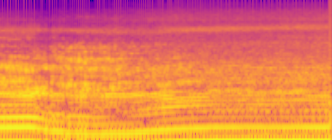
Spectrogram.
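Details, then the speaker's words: Salvage-auction Subaru WRX turbo, check engine light on, audible turbo spool through the exhaust: loud, steady deep drone that holds high without settling; idling way too high, boost leak suspected (perhaps charge pipe or intercooler), unconfirmed. "She's idling way too high. Yeah, it's got a boost leak somewhere."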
